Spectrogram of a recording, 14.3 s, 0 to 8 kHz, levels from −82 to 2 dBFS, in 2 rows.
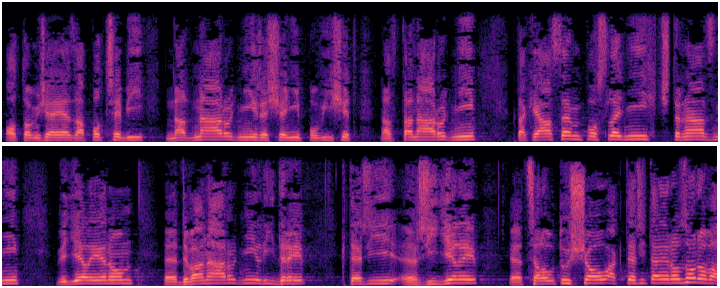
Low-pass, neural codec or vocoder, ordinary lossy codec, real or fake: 7.2 kHz; none; none; real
